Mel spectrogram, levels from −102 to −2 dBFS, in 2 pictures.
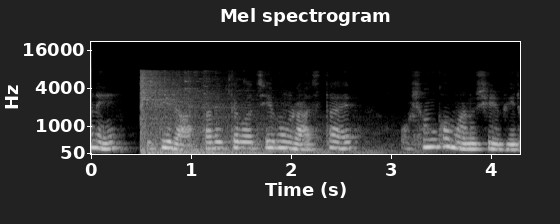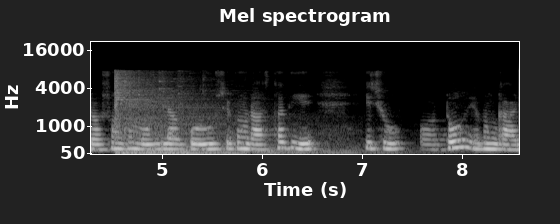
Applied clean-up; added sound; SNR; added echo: none; Shatter / Boom; 16 dB; reverberation time 0.3 s.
